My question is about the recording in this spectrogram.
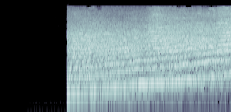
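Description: Silence between two tracks, then about two-thirds of a second in, the next Hindi film song begins abruptly. Its intro is a single sustained tone with many overtones that rises slowly and steadily in pitch.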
